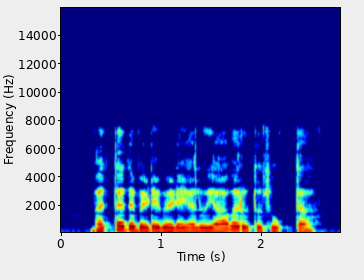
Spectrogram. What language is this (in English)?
Kannada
